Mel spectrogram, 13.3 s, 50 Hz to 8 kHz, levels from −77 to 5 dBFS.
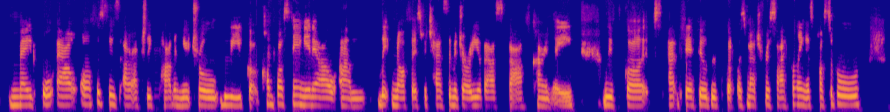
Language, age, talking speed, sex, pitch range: English, 20-39, 160 wpm, female, 165-195 Hz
